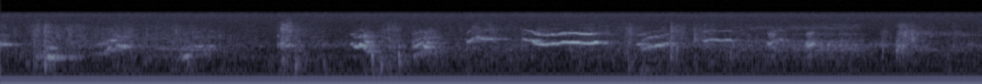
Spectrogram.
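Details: A litter of thirty-day-old Border Collie puppies, sired by Andy out of Kim, fills the room with overlapping thin whines and whimpers, some bending up and down, peaking around the fourth second amid soft rustling.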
